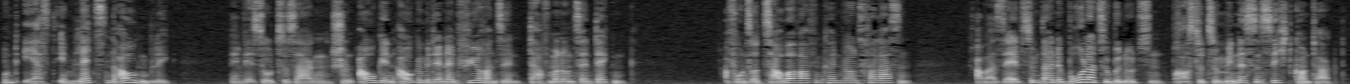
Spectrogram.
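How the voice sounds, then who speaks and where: A man playing a confident adventurer hero in a German audio drama, with theatrical, deliberate delivery. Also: on the high side, sing-song, fairly bright tone, no room sound. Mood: resolute.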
